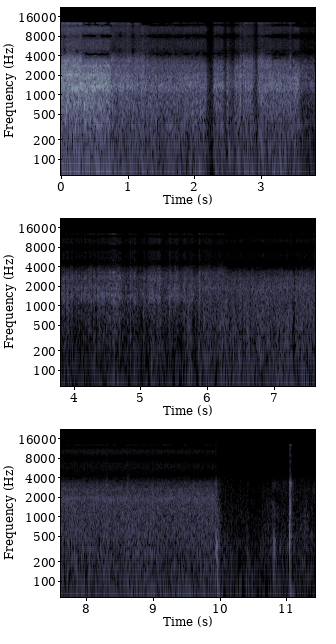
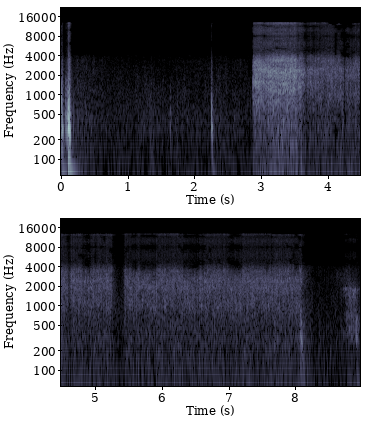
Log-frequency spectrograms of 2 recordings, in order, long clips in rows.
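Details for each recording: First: Electric motor bearing heard through an ultrasound instrument while being greased: a loud crackling hiss of separating, popping grease drops in steps to a quiet, even rush as the grease reaches the bearing. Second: Ultrasound baseline before greasing a 100 hp electric motor driving a 500 gpm pump: rough hissing crackle and pops as grease separates in a bearing lacking lubrication.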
